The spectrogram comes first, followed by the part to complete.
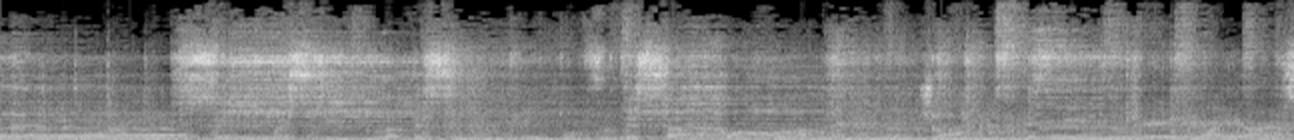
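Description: Live progressive rock band playing a loud, dense passage, with sustained low notes under repeated sharp strikes.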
